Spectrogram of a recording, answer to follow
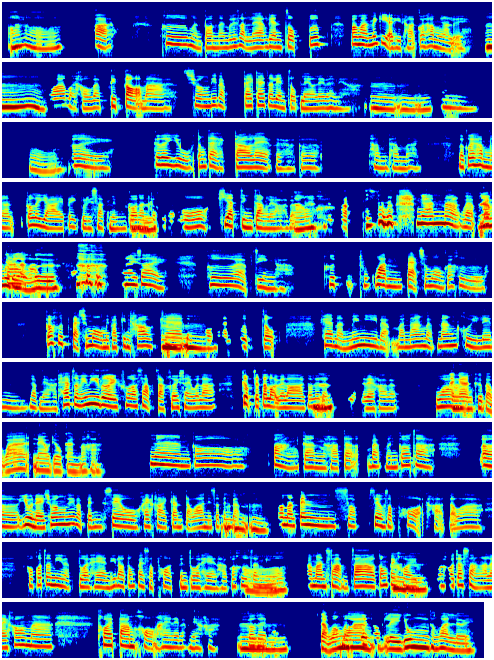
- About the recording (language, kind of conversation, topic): Thai, unstructured, คุณอยากเห็นตัวเองในอีก 5 ปีข้างหน้าเป็นอย่างไร?
- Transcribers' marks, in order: giggle; laugh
